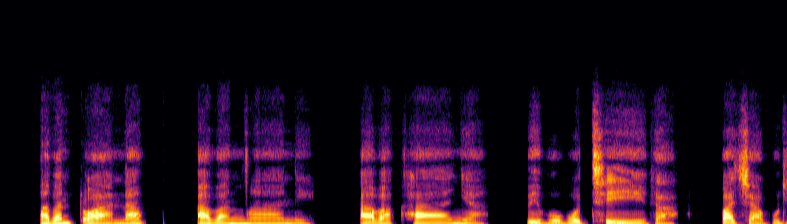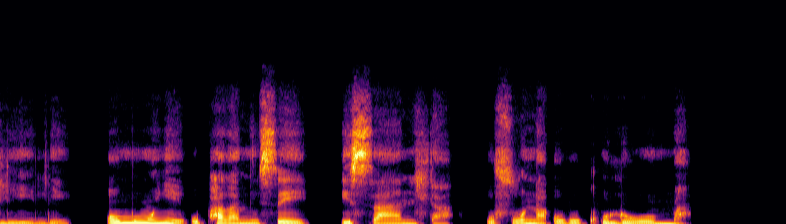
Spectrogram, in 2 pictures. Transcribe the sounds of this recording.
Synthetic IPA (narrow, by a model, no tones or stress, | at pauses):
aβantʼwanaː | βaŋ͡ǀanɛ | aβakʰaɲa | βɛβɔβɔtʰɛɣa | βad̥ʒ̥ʱaβulilɛ | omuɲɛʔupʰaɣamisɛ | isand͡ɮʱa | ufunaʔuɣukʰuluːma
